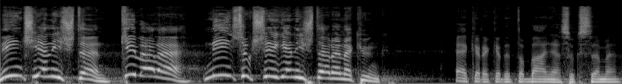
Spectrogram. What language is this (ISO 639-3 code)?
hun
